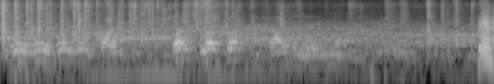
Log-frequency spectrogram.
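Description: A Mardin pigeon, an escaped bird, circles overhead, its soft coos coming in short bursts beneath steady nearby conversation between men outdoors.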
